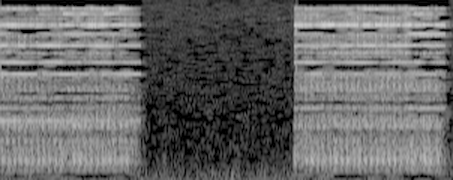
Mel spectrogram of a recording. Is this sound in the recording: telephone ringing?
yes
